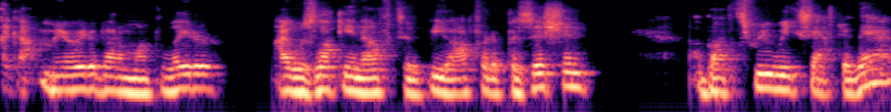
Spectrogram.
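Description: A man with a fairly high pitch speaks. His voice is somewhat breathy. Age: 70s. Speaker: retired rehabilitation counselor and investor. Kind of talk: interview.

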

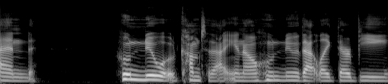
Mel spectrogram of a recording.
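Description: A woman with an American accent speaks in a fairly low pitch with monotone, flat intonation, on a very clean recording with a silent background and a dry, close sound with no echo. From central New Jersey, Hunterdon County. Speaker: social media coordinator. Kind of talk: casual interview. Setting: studio, in person.

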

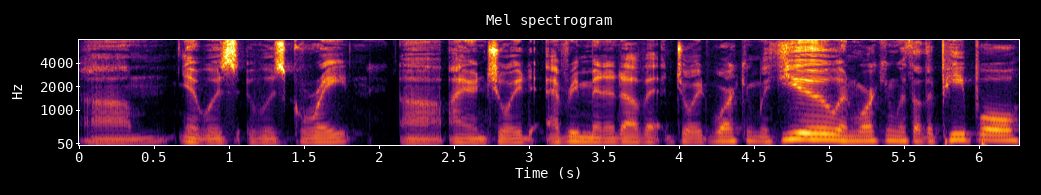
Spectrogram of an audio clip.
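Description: Lively intonation carries this man's fairly low-pitched, dark, mellow voice at a fairly quick pace. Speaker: radio host. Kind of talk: radio ministry talk. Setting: radio studio.

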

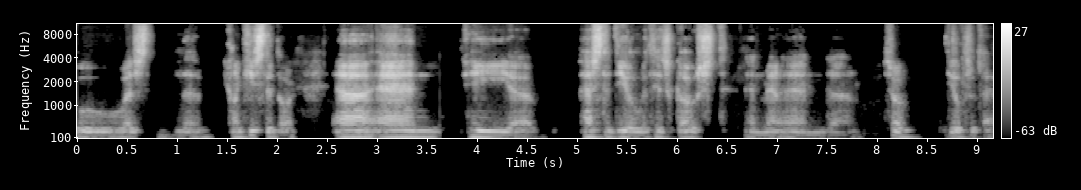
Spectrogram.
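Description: With an American accent, a man of very deep, low pitch speaks very slowly and somewhat breathily, with fairly even intonation, big swings in loudness and long, frequent pauses. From upstate New York, Catskill Mountains. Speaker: screenwriter and novelist. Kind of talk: interview. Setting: video call. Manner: halting.

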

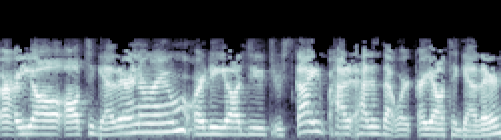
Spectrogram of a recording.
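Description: A woman with a strong Southern US accent speaks with ordinary pitch variation. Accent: heavy Southern US. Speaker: podcast host. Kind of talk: casual, says "y'all".

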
